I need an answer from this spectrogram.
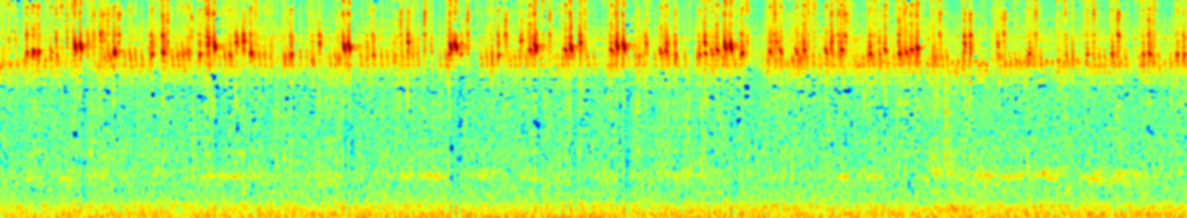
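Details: Quiet, high trilling of live crickets with clearer chirps popping out every second or so above a steady shrill hum.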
